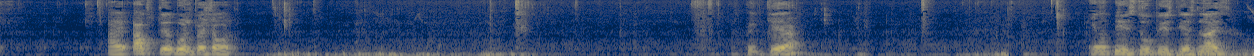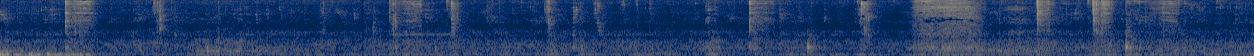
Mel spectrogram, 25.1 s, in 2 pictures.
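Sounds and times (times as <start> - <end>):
man chewing food: 2.6 - 3.8, 4.8 - 7.4, 8.1 - 10.9, 12.7 - 25.0.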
